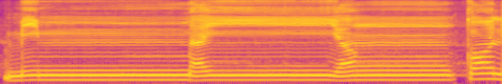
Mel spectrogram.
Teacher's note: huruf nun sukun bertemu huruf qo maka nun sukunnya melebur ke huruf qo kita baca dengung dan samar. Dengungnya kita tahan dua sampai 3 harakat.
